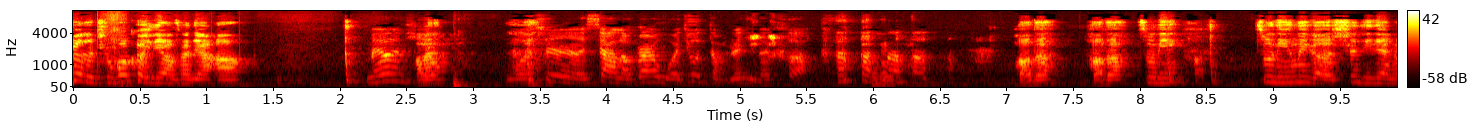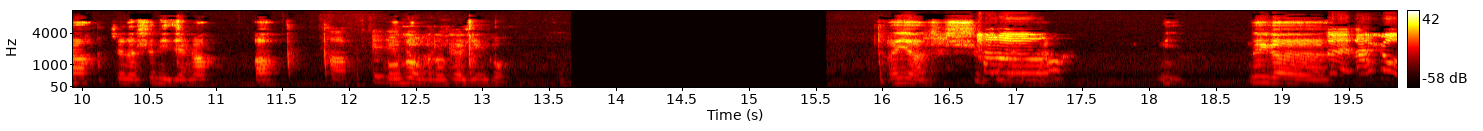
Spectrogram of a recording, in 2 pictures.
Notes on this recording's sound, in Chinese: 录音：跟学员连麦直播现场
